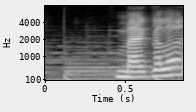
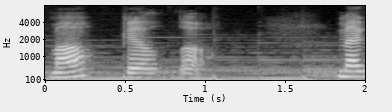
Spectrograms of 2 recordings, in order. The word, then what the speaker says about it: megillah: the word of the day is megalo megala is a noun megala is spelled m-e-g-i-l-l-a-h megala is pronounced ma girl means a long involved story or account for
